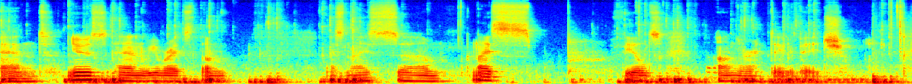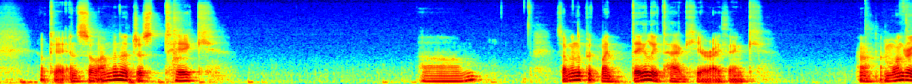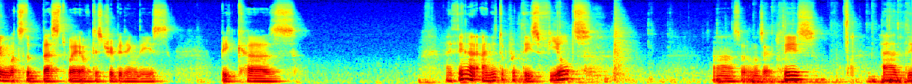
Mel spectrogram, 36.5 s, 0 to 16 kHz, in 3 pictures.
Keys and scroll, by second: 13.3 Tab.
